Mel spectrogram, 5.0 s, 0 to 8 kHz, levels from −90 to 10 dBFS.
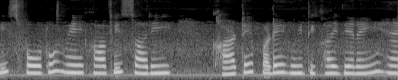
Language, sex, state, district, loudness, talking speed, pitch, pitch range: Hindi, female, Uttar Pradesh, Shamli, -15 LUFS, 145 wpm, 270 Hz, 265-295 Hz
